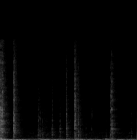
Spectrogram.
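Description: Hard plastic graded-card slabs clicking and clacking against each other as they are handled: a quick, irregular run of sharp clicks.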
